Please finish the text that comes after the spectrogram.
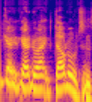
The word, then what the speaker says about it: McDonald's: have M littley and you don't say mac you say Mick right it's it's McDonald's there's no a between the m and the C you all don't know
